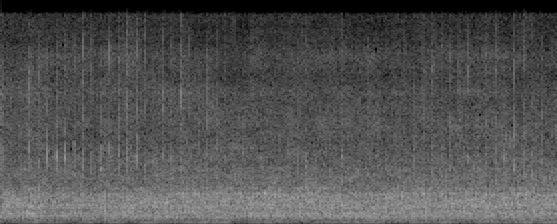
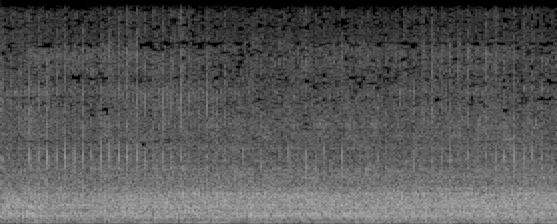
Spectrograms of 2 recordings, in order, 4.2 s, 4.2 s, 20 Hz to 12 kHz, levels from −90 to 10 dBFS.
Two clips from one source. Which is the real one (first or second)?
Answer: second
